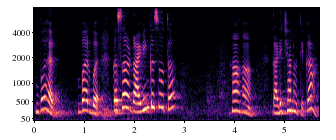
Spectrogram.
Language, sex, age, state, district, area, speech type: Marathi, female, 60+, Maharashtra, Sangli, urban, spontaneous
